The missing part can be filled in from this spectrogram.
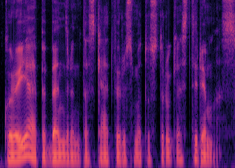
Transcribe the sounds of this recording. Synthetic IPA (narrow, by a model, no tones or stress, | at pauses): kʊɾʲoːjɛɐpʲɪbʲɛnʲd̪ʲɾʲɪnt̪ɐskʲæːt̪ʲʋʲɛɾʲʊsmʲɛt̪ʊst̪ɾʊkʲɛst̪ʲiːɾʲɪmɐ̰s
